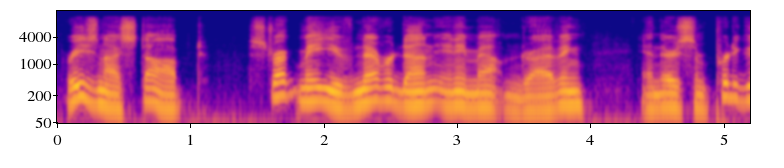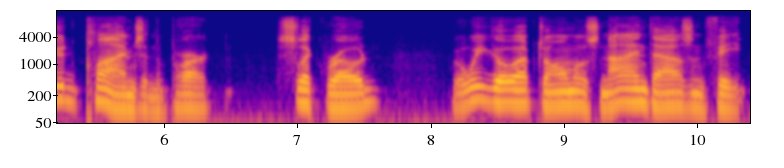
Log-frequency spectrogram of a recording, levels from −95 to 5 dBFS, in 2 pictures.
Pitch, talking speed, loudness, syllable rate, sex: 125 Hz, 180 wpm, -17 LUFS, 5.0 syllables/s, male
